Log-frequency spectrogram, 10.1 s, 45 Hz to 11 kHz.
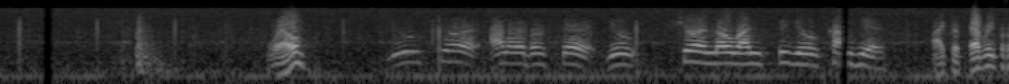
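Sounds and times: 
thud: 0:01.2 - 0:01.8
door opening and closing: 0:01.2 - 0:01.9
speech: 0:02.8 - 0:03.2, 0:04.4 - 0:10.0.

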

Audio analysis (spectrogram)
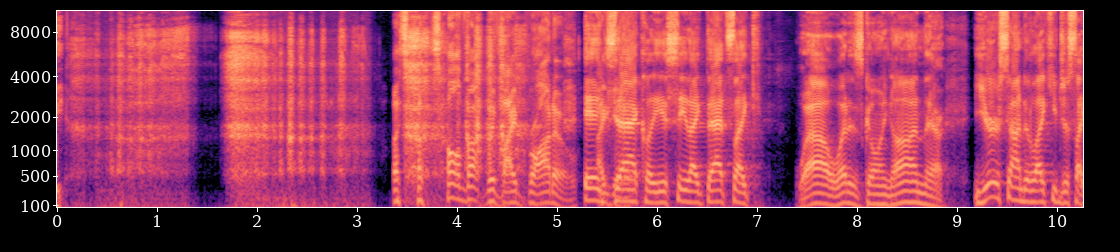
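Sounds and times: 
speech: 0:00.0 - 0:00.3, 0:03.4 - 0:10.2
voice imitating creepy raspy breathing: 0:00.0 - 0:05.3.

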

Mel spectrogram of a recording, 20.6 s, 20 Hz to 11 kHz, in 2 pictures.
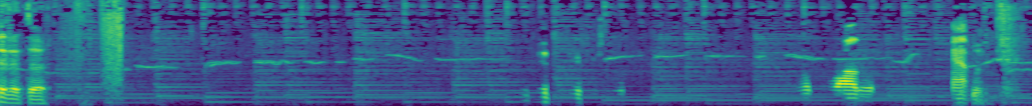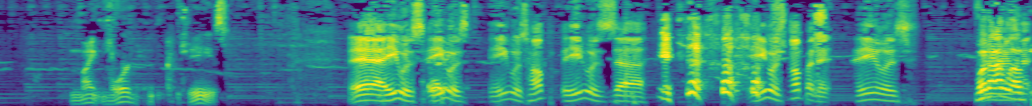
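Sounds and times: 
speech: 0:00.0 - 0:01.3, 0:05.4 - 0:05.9, 0:08.0 - 0:08.8, 0:09.5 - 0:10.2, 0:11.0 - 0:12.7, 0:13.8 - 0:19.5, 0:20.1 - 0:20.6
sharp bursts and rustles: 0:00.7 - 0:01.3
person whistling a closing tune: 0:01.2 - 0:12.2, 0:13.1 - 0:20.6
laughter: 0:14.1 - 0:15.0, 0:16.0 - 0:18.6, 0:20.2 - 0:20.6.

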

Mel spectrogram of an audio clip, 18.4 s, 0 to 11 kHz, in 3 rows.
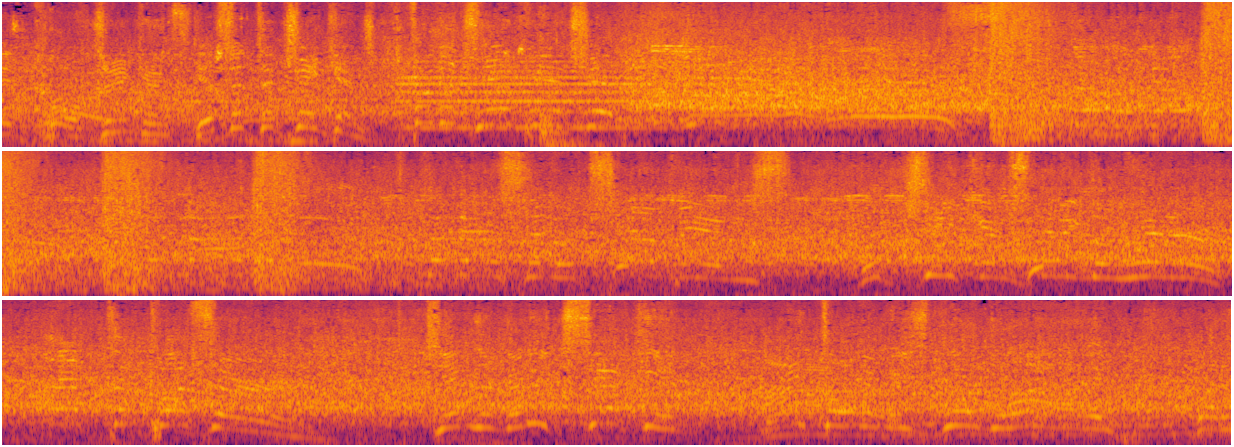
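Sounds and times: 
loud cheering crowd: 0:00.0 - 0:18.4
voices shouting: 0:00.0 - 0:18.4
speech: 0:00.5 - 0:03.6, 0:09.2 - 0:18.4
confetti cannons firing at a basketball tournament final: 0:04.8 - 0:07.9.

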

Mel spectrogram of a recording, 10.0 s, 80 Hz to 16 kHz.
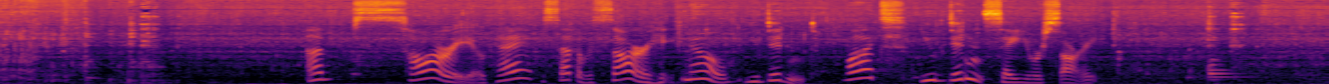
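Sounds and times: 
water running from a tap into a sink: 0:00.0 - 0:09.9
dishes knocking together: 0:00.6 - 0:01.4, 0:09.0 - 0:09.5
speech: 0:02.3 - 0:08.4, 0:09.1 - 0:09.4.

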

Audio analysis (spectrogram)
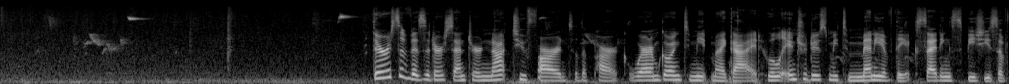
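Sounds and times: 
steady soft hiss: 0:00.0 - 0:07.4
birds chirping outdoors: 0:00.3 - 0:01.5, 0:03.4 - 0:10.0
speech: 0:03.8 - 0:10.0.

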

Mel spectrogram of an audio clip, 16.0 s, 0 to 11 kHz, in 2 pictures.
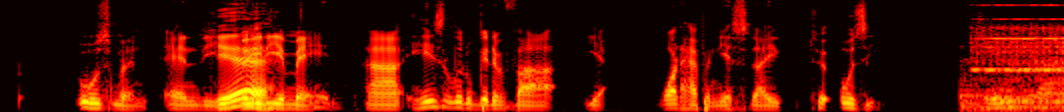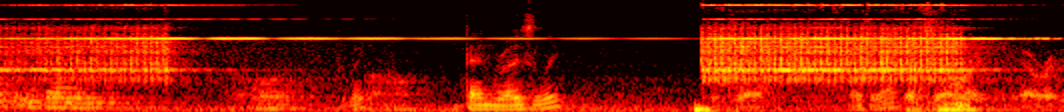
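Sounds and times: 
speech: 0:00.6 - 0:08.8, 0:11.5 - 0:12.3, 0:14.4 - 0:15.4
phone ringing with electronic trill: 0:07.2 - 0:15.9.

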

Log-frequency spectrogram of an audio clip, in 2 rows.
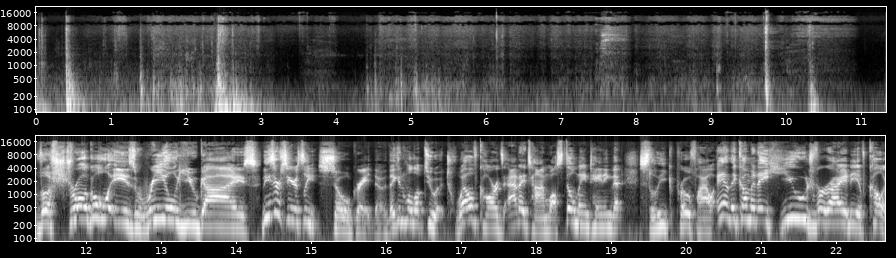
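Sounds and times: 
thumps and bumps of someone climbing into a car: 0:00.0 - 0:03.4, 0:07.9 - 0:10.7
shuffling and rustling in a small enclosed space: 0:00.7 - 0:10.6
speech: 0:11.4 - 0:22.6.

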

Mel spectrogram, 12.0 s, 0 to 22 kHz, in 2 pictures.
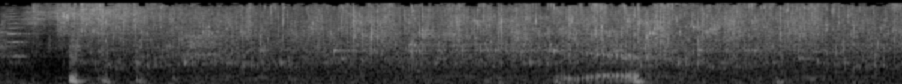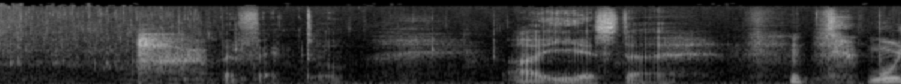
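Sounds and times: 
water running from a tap: 0:00.2 - 0:08.5
speech: 0:00.4 - 0:01.0, 0:04.2 - 0:04.5, 0:09.8 - 0:10.6, 0:11.3 - 0:12.0
laughter: 0:00.4 - 0:01.5.

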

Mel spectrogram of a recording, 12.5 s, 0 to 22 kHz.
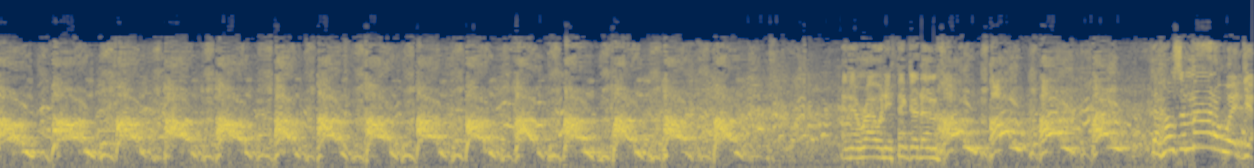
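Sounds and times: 
person imitating a dog barking: 0:00.0 - 0:07.6, 0:09.4 - 0:11.4
laughter: 0:00.0 - 0:12.5
speech: 0:08.9 - 0:10.6, 0:11.7 - 0:12.5.

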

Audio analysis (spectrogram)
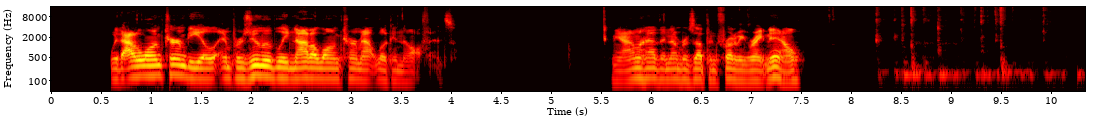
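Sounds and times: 
speech: 0:00.6 - 0:04.1, 0:05.6 - 0:07.6, 0:08.5 - 0:08.9
fingers pounding on a computer keyboard: 0:08.3 - 0:10.3.

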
